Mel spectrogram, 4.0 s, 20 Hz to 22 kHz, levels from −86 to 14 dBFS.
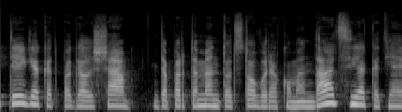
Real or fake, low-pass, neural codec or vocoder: fake; 14.4 kHz; vocoder, 44.1 kHz, 128 mel bands, Pupu-Vocoder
